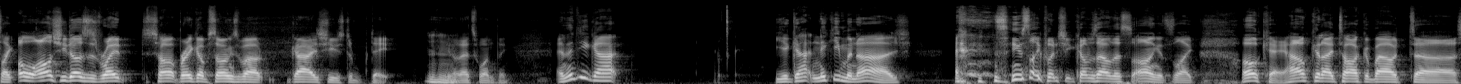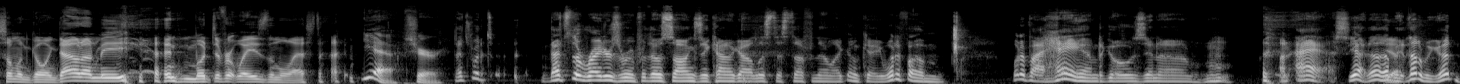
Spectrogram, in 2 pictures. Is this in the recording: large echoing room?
no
